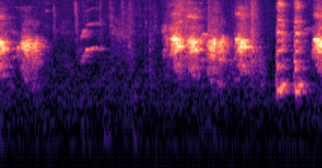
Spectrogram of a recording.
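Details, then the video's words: Captive pet parrot imitating sounds one morning, including phone tones, game noises and canary song: a few soft rising whistles, then a fast string of shrill, squawky chirps repeated several times, ending in clipped bursts. "Noah Does Sound Effects"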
